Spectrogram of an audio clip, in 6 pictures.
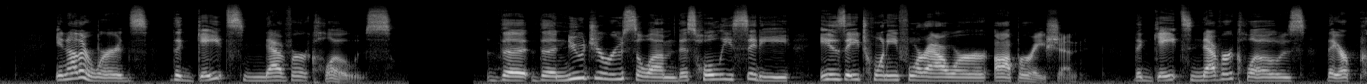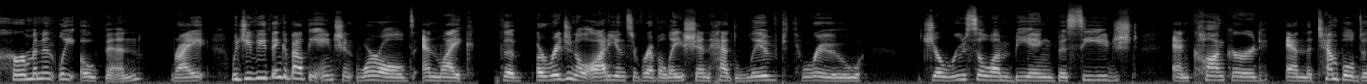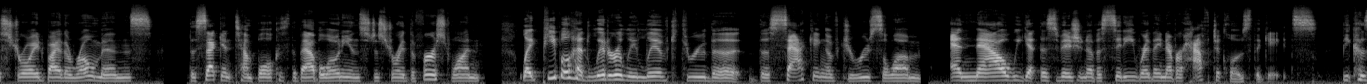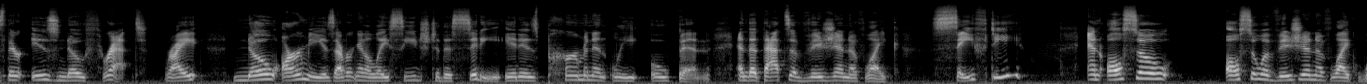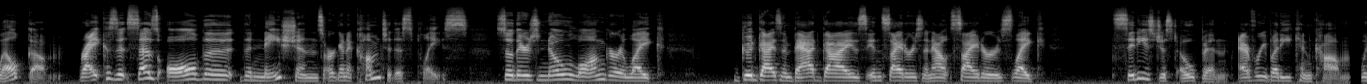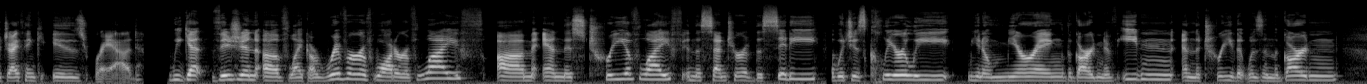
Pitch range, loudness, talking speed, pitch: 165-220 Hz, -22 LUFS, 155 wpm, 185 Hz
